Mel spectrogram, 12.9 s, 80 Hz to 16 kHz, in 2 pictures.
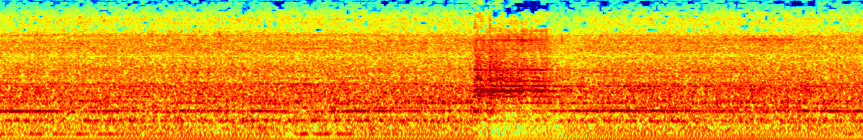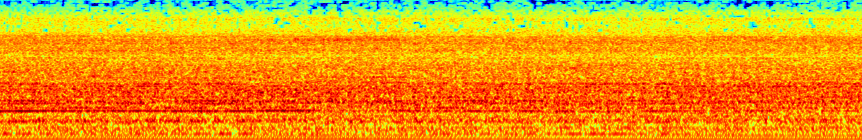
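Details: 2002 Chevrolet Impala 3.4L V6 after power steering pump and reservoir replacement, fluid level good: steady, even idle with one brief rustle near the start and no pump whine or groan; normal idle.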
